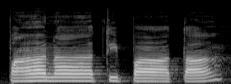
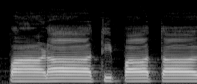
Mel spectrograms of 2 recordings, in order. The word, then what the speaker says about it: पाणातिपाता: तो मेरे सुना है पाणातिपाता वेरमणी सिक्खा पदं समादियामि इस उच्चारण करते हैं अ यह ना साइलेंट है इसको ध्यान में रखिए पाना पति पाता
